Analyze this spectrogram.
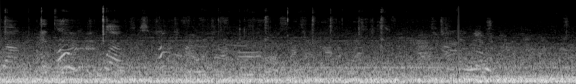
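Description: A small girl babbles softly.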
